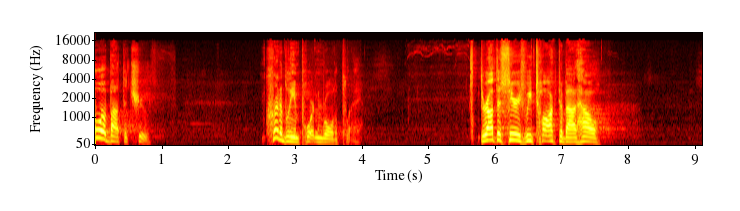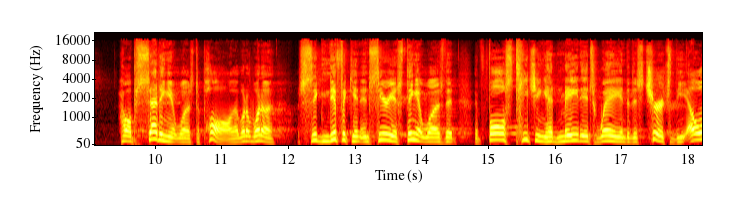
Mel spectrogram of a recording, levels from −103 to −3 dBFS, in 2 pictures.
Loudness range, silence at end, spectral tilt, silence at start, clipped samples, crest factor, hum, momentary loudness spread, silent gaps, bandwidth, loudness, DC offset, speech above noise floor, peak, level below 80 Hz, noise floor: 9 LU; 0 s; -3 dB/octave; 0 s; under 0.1%; 22 dB; none; 13 LU; none; 17 kHz; -22 LUFS; under 0.1%; 53 dB; -2 dBFS; -74 dBFS; -76 dBFS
